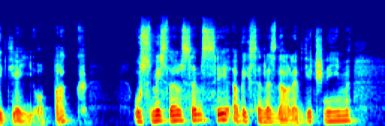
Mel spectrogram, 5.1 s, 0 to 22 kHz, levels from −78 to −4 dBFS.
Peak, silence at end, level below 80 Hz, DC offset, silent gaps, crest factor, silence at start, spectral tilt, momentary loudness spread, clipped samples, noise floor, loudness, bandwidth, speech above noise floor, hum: -2 dBFS; 0.3 s; -44 dBFS; under 0.1%; none; 18 dB; 0 s; -5.5 dB/octave; 11 LU; under 0.1%; -59 dBFS; -19 LUFS; 13 kHz; 41 dB; none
